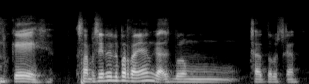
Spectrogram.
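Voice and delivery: ordinary talk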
